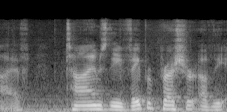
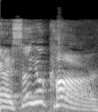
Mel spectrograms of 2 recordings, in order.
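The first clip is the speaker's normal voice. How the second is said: radio announcer voice, higher and louder; 10 semitones higher, 11 dB louder than usual. Explaining colligative properties, then showing off a radio voice. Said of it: "I've got the radio voice".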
